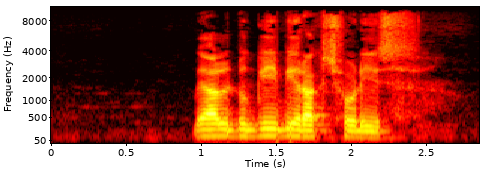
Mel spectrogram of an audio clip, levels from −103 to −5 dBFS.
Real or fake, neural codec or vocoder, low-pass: real; none; 9.9 kHz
